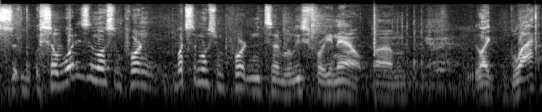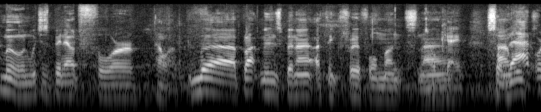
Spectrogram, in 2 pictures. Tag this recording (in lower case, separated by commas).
speech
